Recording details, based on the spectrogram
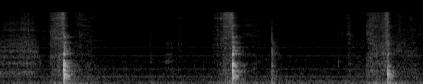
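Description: A knife chops food on a cutting board in three distinct, well-spaced sharp thuds, close and clear against quiet background.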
